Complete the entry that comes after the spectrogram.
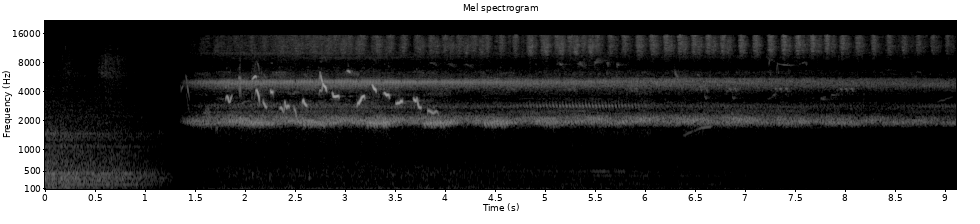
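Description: A faint chorus of crickets trilling steadily at several high pitches with a fast pulse. It starts suddenly about a second in. A cluster of short, quick chirps sounds over it about two to four seconds in.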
